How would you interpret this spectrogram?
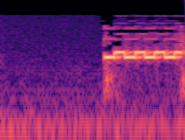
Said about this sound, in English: You are receiving a call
